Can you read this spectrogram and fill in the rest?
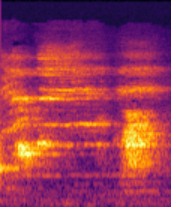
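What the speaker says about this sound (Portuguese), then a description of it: "Não sei se vocês estão vendo meus cachorros aqui" Dogs give two short yelping barks, faint and somewhat distant, with a quiet pause between them and no talking.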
